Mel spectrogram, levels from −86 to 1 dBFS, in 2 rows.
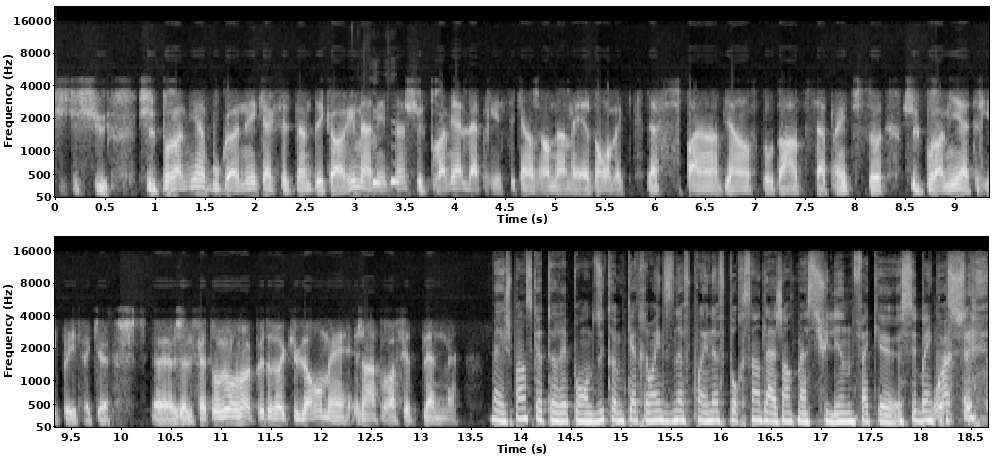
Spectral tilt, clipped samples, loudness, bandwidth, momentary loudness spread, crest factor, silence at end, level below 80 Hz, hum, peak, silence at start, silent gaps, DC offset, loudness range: -5.5 dB/octave; under 0.1%; -12 LUFS; 16 kHz; 8 LU; 12 dB; 0 s; -46 dBFS; none; 0 dBFS; 0 s; none; under 0.1%; 4 LU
